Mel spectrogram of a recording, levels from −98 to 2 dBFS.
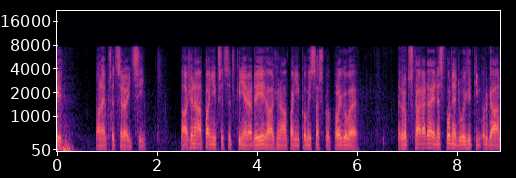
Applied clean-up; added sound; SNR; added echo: neural mask model RNNoise.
